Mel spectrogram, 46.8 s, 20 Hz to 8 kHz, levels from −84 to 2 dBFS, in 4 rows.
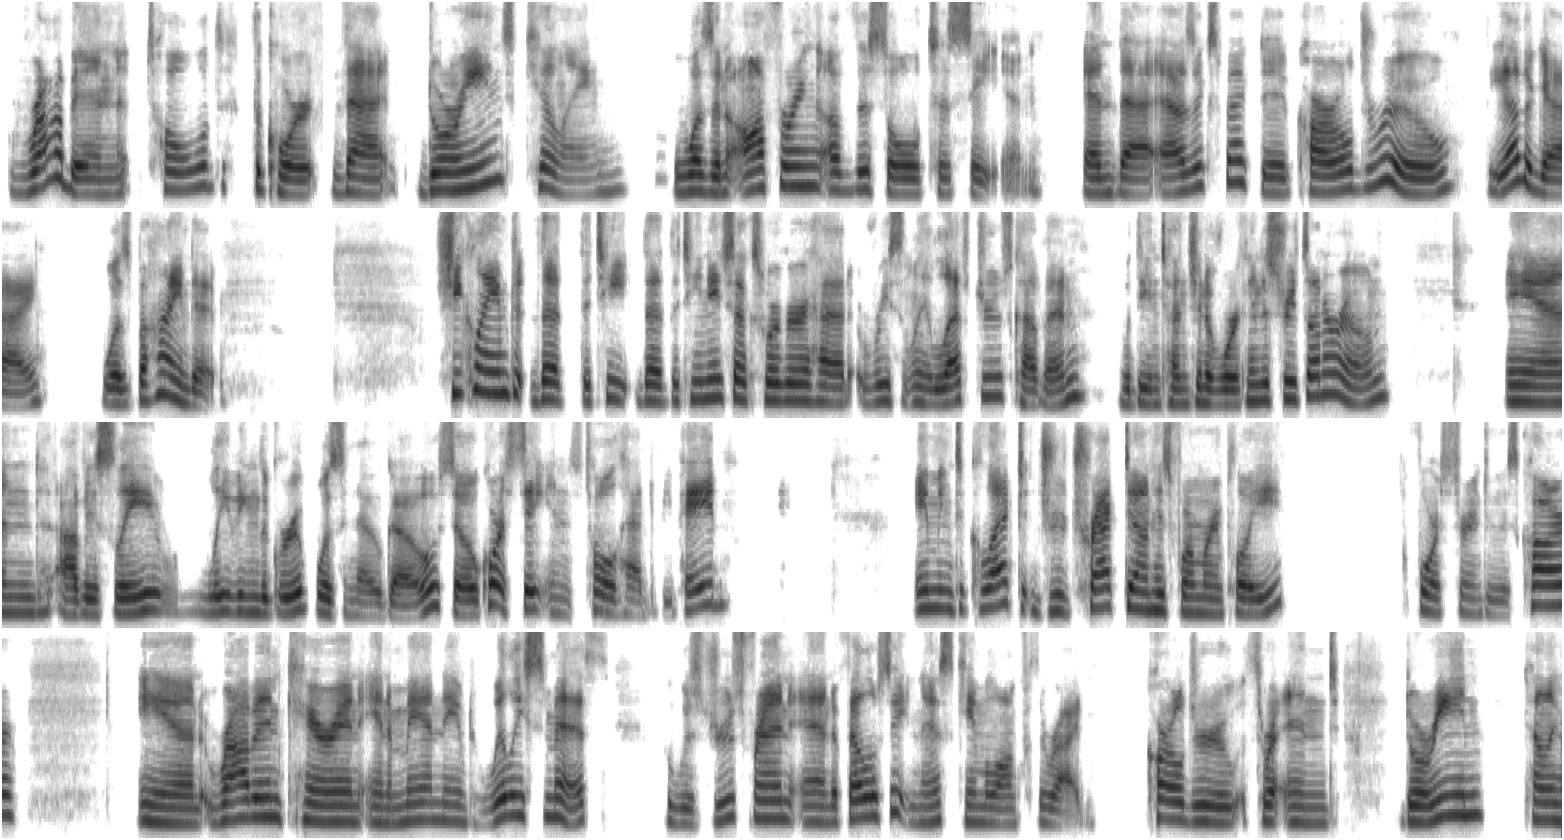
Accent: American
